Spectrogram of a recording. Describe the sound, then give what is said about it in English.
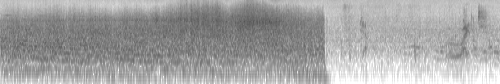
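An EgyptAir passenger jet roars loudly and steadily as it takes off from Cairo, then cuts off abruptly after about four seconds, leaving a quieter background where faint voices can be heard. “The aircraft left Cairo, and the murderers are on board.”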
